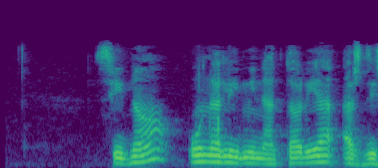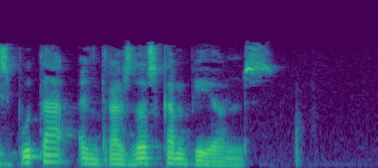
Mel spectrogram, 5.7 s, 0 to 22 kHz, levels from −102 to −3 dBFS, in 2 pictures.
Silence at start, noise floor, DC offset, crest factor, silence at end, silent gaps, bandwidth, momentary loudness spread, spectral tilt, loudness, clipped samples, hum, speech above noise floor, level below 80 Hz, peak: 0.7 s; -79 dBFS; under 0.1%; 18 dB; 0.6 s; none; 8.2 kHz; 6 LU; -4.5 dB/octave; -31 LUFS; under 0.1%; none; 48 dB; -56 dBFS; -14 dBFS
